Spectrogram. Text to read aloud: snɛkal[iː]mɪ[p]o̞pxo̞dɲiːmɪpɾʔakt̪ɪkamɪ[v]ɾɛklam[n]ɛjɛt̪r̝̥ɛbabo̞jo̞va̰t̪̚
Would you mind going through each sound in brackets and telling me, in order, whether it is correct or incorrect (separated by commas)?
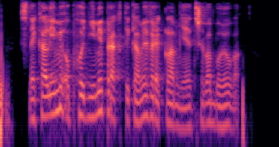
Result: correct, incorrect, correct, incorrect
